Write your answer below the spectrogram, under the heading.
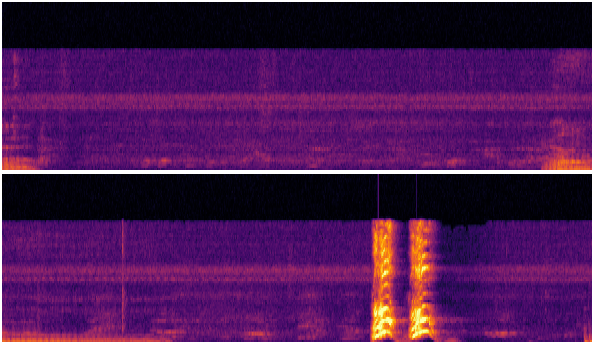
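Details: A poodle gives two sharp, high yapping barks in quick succession after a stretch of human speech.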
